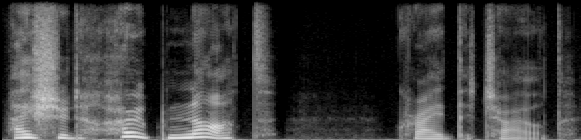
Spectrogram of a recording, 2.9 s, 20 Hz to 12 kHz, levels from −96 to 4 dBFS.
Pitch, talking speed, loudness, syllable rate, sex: 240 Hz, 145 wpm, -17 LUFS, 3.2 syllables/s, female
